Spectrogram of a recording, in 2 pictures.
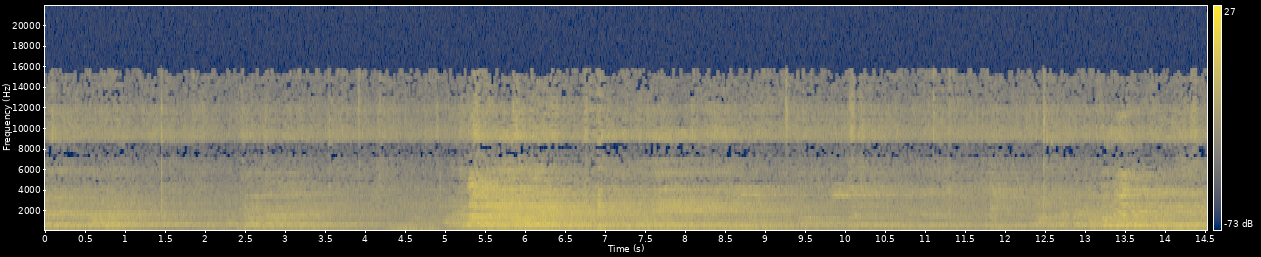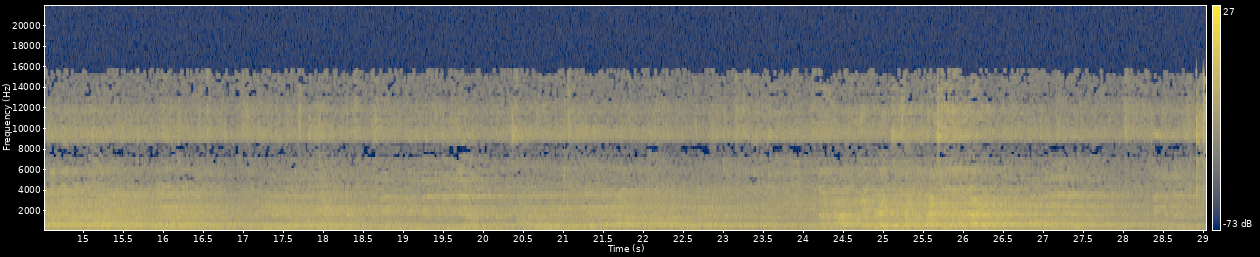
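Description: Men talk and call out in an echoing hall.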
